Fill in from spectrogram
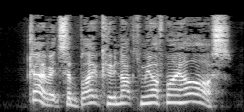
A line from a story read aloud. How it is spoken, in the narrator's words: exclaimed Otterbridge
